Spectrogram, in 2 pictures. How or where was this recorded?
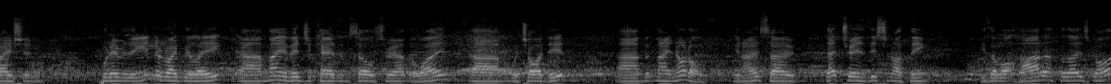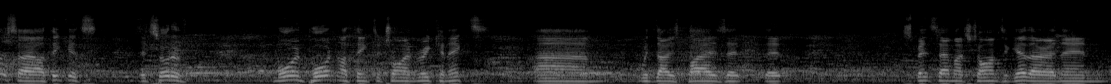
busy venue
